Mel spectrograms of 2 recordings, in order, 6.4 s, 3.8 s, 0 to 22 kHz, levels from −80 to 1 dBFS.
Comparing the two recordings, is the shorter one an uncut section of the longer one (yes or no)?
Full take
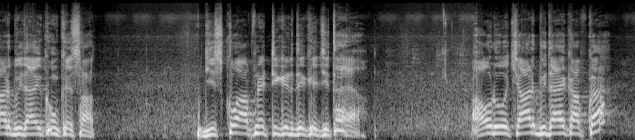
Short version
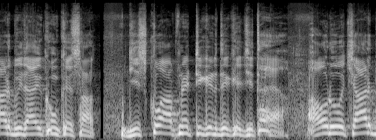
no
